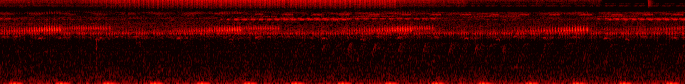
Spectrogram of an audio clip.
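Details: Crickets chirping in a field of flowers, a very high, sustained buzzing trill running for several seconds over a bed of lower pulsing chirps from other insects.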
